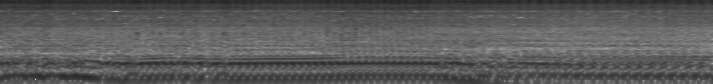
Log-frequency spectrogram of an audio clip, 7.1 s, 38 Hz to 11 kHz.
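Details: Nissan 200SX misfiring at idle: loping, irregular beat in the low rumble, about three pulses a second.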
